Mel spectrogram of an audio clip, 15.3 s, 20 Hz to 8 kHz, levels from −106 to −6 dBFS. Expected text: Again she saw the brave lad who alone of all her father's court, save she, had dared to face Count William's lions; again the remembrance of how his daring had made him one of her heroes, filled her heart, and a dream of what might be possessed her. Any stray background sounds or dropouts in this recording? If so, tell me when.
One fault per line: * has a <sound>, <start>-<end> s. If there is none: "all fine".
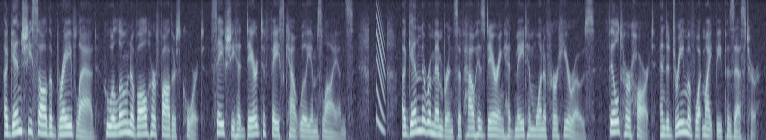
* has a chirp, 7.5-7.7 s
